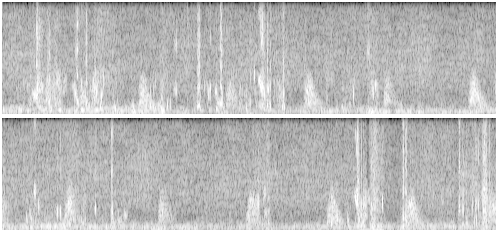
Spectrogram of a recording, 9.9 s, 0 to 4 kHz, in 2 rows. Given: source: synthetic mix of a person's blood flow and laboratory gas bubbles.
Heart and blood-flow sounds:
Doppler ultrasound of blood flow; subclavian vein
0.15-0.66 s: bubbles
0.70-1.18 s: bubbles
1.28-1.76 s: bubbles
1.85-2.27 s: bubbles
2.35-2.85 s: bubbles
3.32-3.86 s: bubbles
4.92-5.06 s: bubbles
5.16-5.39 s: bubbles
5.46-5.81 s: bubbles
5.85-5.92 s: bubbles
6.04-6.25 s: bubbles
7.45-7.64 s: bubbles
8.20-8.34 s: bubbles
8.37-8.79 s: bubbles
8.91-9.10 s: bubbles
9.31-9.86 s: bubbles
From the record:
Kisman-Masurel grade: 233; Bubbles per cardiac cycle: several, 3 to 8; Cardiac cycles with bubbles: 50 to 99%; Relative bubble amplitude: loud (0.450 to 0.775); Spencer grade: 3 (all of the cardiac periods contain showers or single bubble signals, but not dominating or overriding the cardiac motion signals); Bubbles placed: anywhere in the cardiac cycle

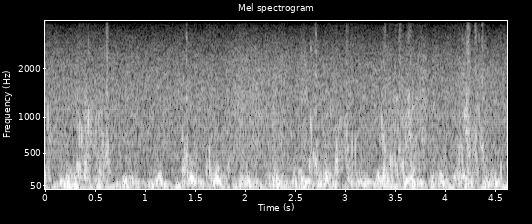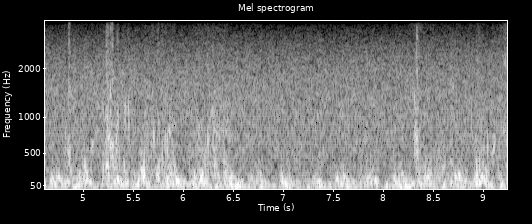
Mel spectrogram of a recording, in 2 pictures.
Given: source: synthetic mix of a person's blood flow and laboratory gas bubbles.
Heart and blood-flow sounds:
Doppler ultrasound of blood flow; precordium
0.00-0.08 s: bubbles
0.23-0.69 s: bubbles
1.34-1.54 s: bubbles
1.58-1.87 s: bubbles
2.62-3.15 s: bubbles
3.32-3.79 s: bubbles
3.96-4.45 s: bubbles
4.52-4.61 s: bubbles
4.79-4.95 s: bubbles
4.98-5.11 s: bubbles
5.17-5.47 s: bubbles
5.58-5.96 s: bubbles
6.04-6.53 s: bubbles
8.28-8.79 s: bubbles
8.86-9.25 s: bubbles
From the record:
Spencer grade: 3 (all of the cardiac periods contain showers or single bubble signals, but not dominating or overriding the cardiac motion signals); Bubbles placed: anywhere in the cardiac cycle

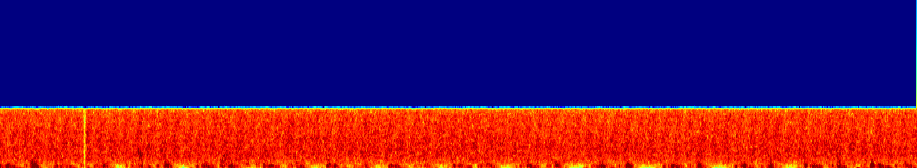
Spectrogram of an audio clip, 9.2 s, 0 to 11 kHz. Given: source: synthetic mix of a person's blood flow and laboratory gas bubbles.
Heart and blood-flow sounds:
Doppler ultrasound of blood flow; precordium
1.25-1.31 s: bubbles
1.37-1.50 s: bubbles
2.17-2.75 s: bubbles
7.68-7.76 s: bubbles
7.79-7.95 s: bubbles
8.08-8.57 s: bubbles
8.60-8.71 s: bubbles
From the record:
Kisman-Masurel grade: 221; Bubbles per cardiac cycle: several, 3 to 8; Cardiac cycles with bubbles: 10 to 50%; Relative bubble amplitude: barely perceptible (0.100 to 0.250); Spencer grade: 2 (many but less than half of the cardiac periods contain bubble signals, singularly or in groups); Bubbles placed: anywhere in the cardiac cycle

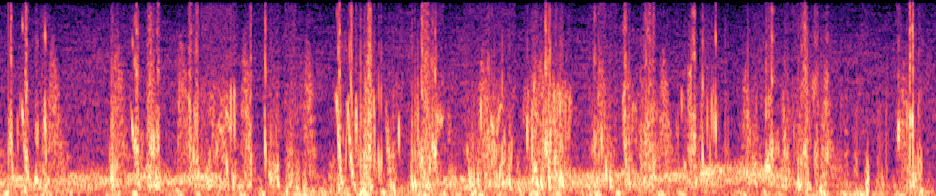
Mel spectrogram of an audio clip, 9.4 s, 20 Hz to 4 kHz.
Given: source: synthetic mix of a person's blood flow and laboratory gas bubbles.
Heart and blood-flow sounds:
Doppler ultrasound of blood flow; subclavian vein
0.08-0.51 s: bubbles
1.06-1.22 s: bubbles
1.29-1.64 s: bubbles
1.87-2.51 s: bubbles
2.62-2.97 s: bubbles
3.33-4.03 s: bubbles
4.08-4.58 s: bubbles
4.63-5.15 s: bubbles
5.22-5.72 s: bubbles
5.88-6.17 s: bubbles
6.21-6.63 s: bubbles
6.75-7.19 s: bubbles
7.51-7.60 s: bubbles
7.62-8.30 s: bubbles
8.95-9.23 s: bubbles
From the record:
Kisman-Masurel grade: 243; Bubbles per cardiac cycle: several, 3 to 8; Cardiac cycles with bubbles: 100%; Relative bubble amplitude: loud (0.450 to 0.775); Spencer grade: 3 (all of the cardiac periods contain showers or single bubble signals, but not dominating or overriding the cardiac motion signals); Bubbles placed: anywhere in the cardiac cycle

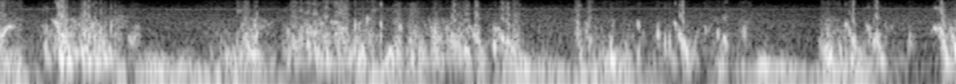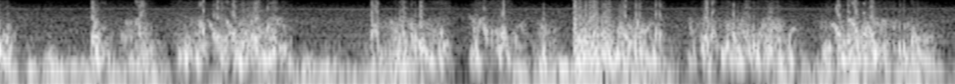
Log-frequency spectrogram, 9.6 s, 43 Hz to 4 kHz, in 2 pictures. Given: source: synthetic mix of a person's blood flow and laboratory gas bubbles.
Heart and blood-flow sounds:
Doppler ultrasound of blood flow; precordium
0.00-0.11 s: bubbles
0.19-0.72 s: bubbles
1.01-1.91 s: bubbles
1.95-2.63 s: bubbles
2.86-3.66 s: bubbles
3.68-3.76 s: bubbles
4.08-4.46 s: bubbles
4.53-4.58 s: bubbles
4.65-4.87 s: bubbles
5.00-5.07 s: bubbles
5.24-5.58 s: bubbles
5.63-6.24 s: bubbles
6.60-7.04 s: bubbles
7.12-7.60 s: bubbles
7.64-8.11 s: bubbles
8.19-8.79 s: bubbles
8.86-9.47 s: bubbles
From the record:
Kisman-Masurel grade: 444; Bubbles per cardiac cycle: continuous sound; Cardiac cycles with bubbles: 100%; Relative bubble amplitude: maximal (0.775 to 0.999); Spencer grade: 4 (maximum detectable bubble signal sounding continuously throughout systole and diastole of every cardiac period, and overriding the amplitude of the normal cardiac signals); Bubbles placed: anywhere in the cardiac cycle

